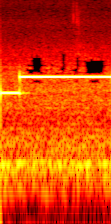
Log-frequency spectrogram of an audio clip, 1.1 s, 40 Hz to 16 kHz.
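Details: Philips MRx defibrillator in manual mode, charging to 150 joules (biphasic) for ventricular fibrillation or pulseless ventricular tachycardia: a steady high electronic tone that steps up in pitch before the shock.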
